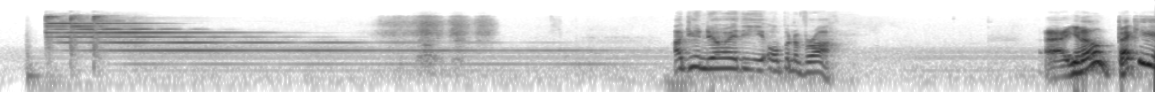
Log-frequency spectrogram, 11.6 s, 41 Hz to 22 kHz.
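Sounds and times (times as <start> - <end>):
bell ringing: 0.4 - 7.0
speech: 6.8 - 8.4, 10.7 - 11.5.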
